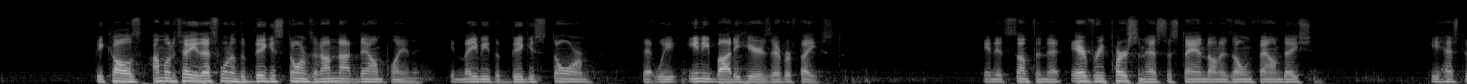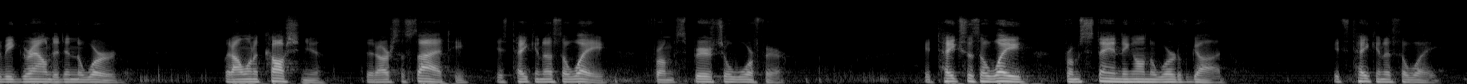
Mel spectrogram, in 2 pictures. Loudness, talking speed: -28 LUFS, 170 wpm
